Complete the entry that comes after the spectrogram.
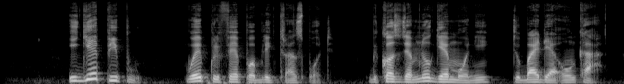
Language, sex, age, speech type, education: Nigerian Pidgin, male, 15-29, read, secondary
